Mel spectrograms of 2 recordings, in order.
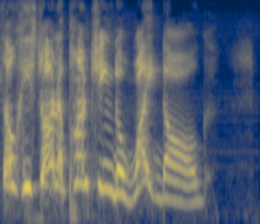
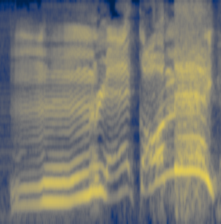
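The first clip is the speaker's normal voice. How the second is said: pretend being choked; 5 dB louder, slower than usual. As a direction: force the words out against a grip. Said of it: "You're choking me".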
